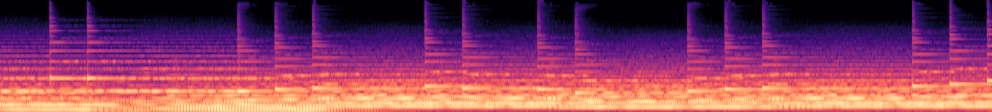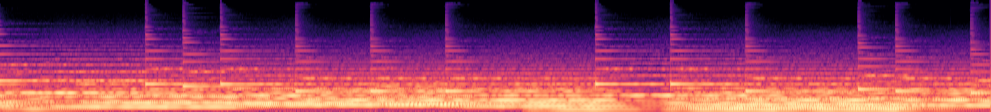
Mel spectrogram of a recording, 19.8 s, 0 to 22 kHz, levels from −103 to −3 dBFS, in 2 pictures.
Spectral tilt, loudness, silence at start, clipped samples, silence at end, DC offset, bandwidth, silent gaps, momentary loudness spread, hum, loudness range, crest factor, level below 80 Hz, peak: -10 dB/octave; -15 LUFS; 0 s; under 0.1%; 0 s; under 0.1%; 7.4 kHz; none; 4 LU; none; 1 LU; 14 dB; -28 dBFS; 0 dBFS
